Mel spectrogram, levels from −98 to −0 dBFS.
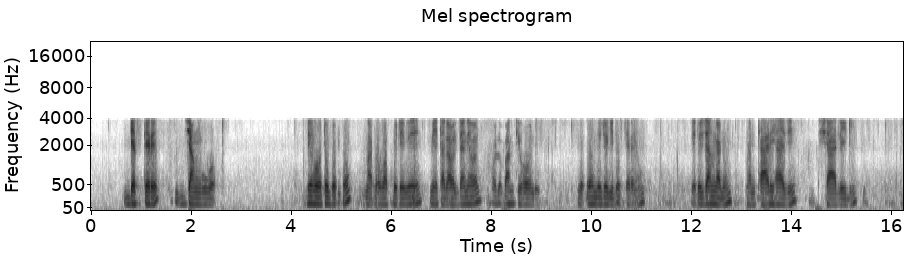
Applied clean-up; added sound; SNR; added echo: neural separator model SepFormer DNS4.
